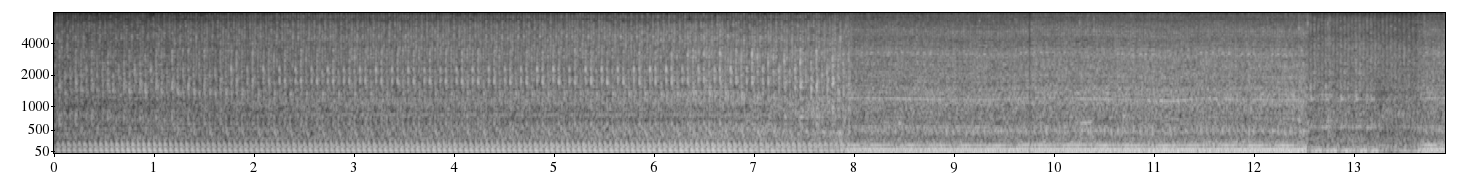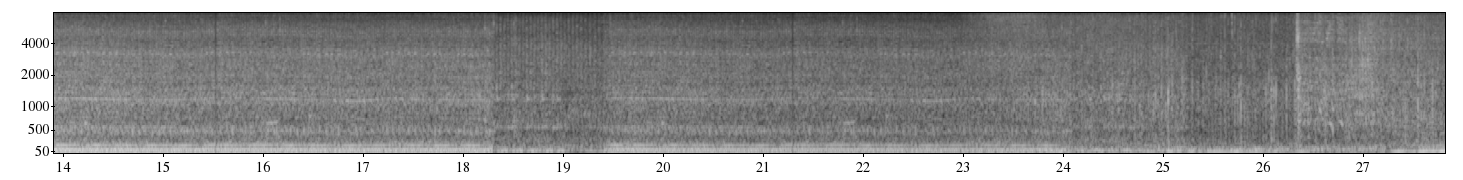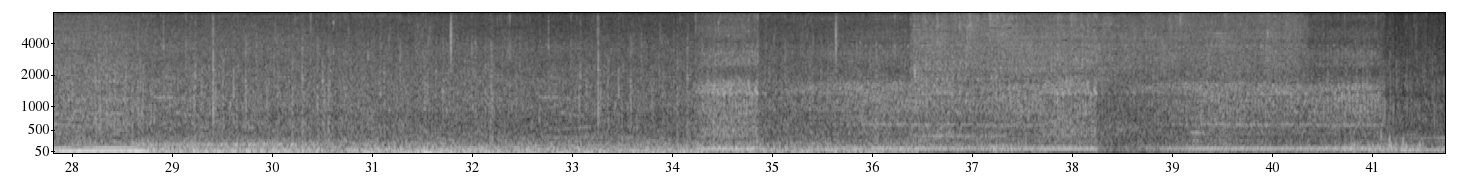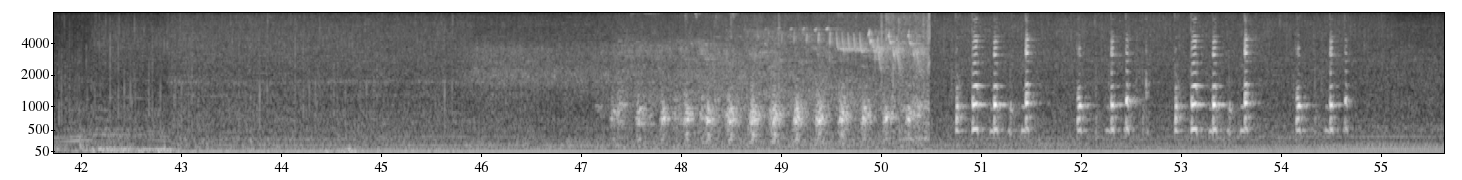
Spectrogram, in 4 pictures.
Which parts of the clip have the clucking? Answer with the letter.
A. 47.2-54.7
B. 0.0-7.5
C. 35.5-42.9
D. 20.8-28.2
A.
